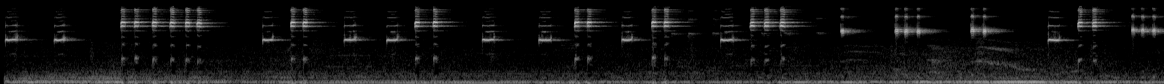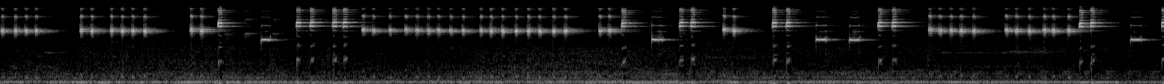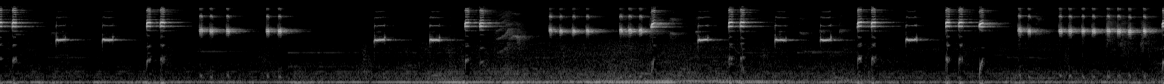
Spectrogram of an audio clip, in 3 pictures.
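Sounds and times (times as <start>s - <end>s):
bird chirps and trills: 0.0s - 26.4s, 27.0s - 34.9s.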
